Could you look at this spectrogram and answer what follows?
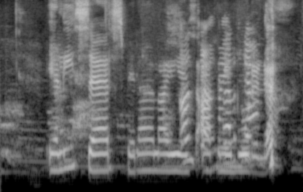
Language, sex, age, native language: Icelandic, female, 11, Icelandic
